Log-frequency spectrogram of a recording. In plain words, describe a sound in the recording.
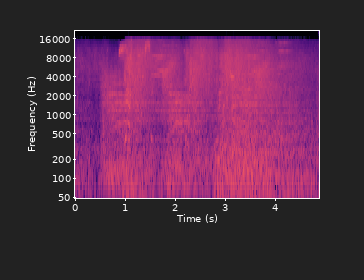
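A sword slashes and strikes with loud impacts.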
